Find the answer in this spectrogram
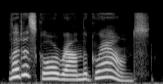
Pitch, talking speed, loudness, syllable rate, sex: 265 Hz, 220 wpm, -14 LUFS, 5.2 syllables/s, female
